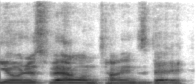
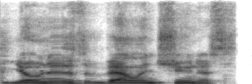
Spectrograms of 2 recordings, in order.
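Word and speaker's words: Jonas Valančiūnas: Jonas, you and Charles Barkley because Charles Barkley just calls him basically Jonas Valentine's Day. Uh, his name is Yonas Valentunis.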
